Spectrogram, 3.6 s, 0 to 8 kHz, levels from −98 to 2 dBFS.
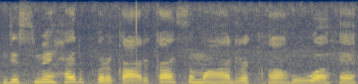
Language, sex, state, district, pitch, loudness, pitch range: Hindi, male, Punjab, Fazilka, 210 Hz, -15 LUFS, 205-230 Hz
